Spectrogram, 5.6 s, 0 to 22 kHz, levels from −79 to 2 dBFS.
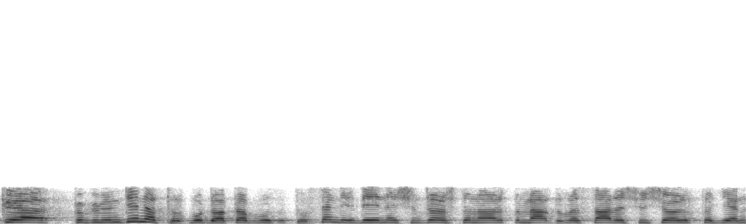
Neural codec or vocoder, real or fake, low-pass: codec, 16 kHz in and 24 kHz out, 0.4 kbps, LongCat-Audio-Codec, two codebook decoder; fake; 3.6 kHz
